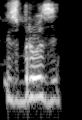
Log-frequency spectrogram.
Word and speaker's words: Sbruzi: com o seu sobrenome, é Sbruzi que fala? É, Sbruzi. Ah, então eu sempre falei certo, pô.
